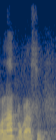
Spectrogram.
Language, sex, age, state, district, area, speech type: Odia, male, 60+, Odisha, Bargarh, urban, spontaneous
